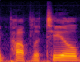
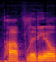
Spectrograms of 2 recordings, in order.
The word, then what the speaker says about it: popliteal: and then this one that i like to mispronounce it's actually popliteal but i like pop lydial because it really emphasizes the because that's how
